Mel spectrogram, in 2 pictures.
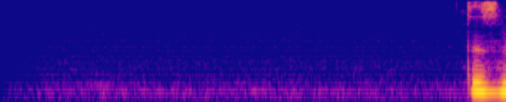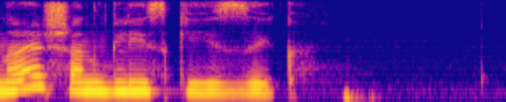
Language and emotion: Russian, neutral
